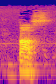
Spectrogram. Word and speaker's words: Bas: and two of the co-founders from Reus, or however you want to pronounce it. Hello. Manuel and Bas? I forget again. Bas, It's difficult.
